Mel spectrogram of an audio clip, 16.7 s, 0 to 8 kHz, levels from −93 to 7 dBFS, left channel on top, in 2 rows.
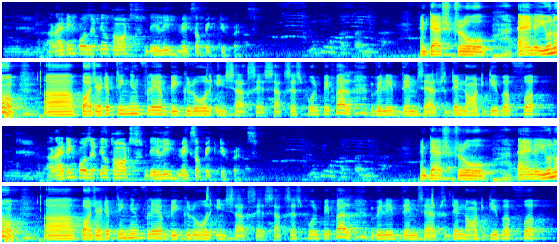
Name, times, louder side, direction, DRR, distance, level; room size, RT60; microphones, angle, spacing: voice 1, 0.1-0.8 4.6-5.6 6.3-16.3, left 2 dB, 40° left, 10 dB, 1.2 m, -25 dB
voice 2, 0.7-3.5, right 3 dB, 80° right, 12 dB, 1.2 m, -28 dB
29.5 x 15.5 x 9.3 m, 0.90 s
head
